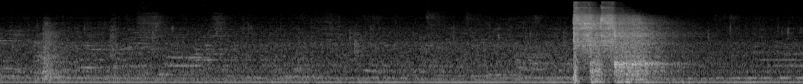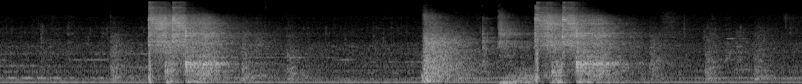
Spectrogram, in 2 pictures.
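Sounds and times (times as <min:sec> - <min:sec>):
welding machine humming: 0:00.0 - 0:16.0.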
